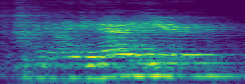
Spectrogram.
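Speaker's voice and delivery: agitated insistence, building in force; mildly frantic, desperate to leave; restless roommate, escalating. Retold or imitated. Tweaker roommate pacing the detox room, mildly frantic and insistent. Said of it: "walking around the room like".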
